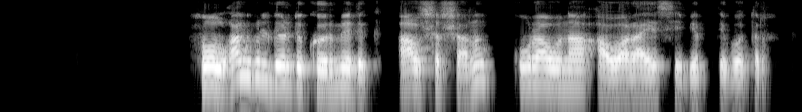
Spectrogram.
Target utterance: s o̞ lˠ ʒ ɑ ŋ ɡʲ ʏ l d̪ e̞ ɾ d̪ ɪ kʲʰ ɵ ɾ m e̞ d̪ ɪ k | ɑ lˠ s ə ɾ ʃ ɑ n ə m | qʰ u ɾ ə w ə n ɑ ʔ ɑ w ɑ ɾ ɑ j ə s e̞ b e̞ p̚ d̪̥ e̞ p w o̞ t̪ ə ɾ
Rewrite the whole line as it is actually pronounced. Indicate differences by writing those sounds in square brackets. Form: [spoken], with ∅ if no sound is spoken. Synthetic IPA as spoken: s o̞ lˠ [ʁ] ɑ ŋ ɡʲ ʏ l d̪ e̞ ɾ d̪ ɪ kʲʰ ɵ ɾ m e̞ d̪ ɪ k | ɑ lˠ [ʃ] ə ɾ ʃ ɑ n ə [ɴ] | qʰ u ɾ [ɑ] w ə n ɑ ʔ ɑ w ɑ ɾ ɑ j ə s e̞ b e̞ p̚ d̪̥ e̞ p w o̞ t̪ ə ɾ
